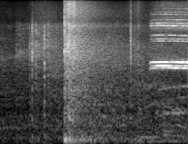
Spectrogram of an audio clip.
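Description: A volleyball is struck hard with a loud smack.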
